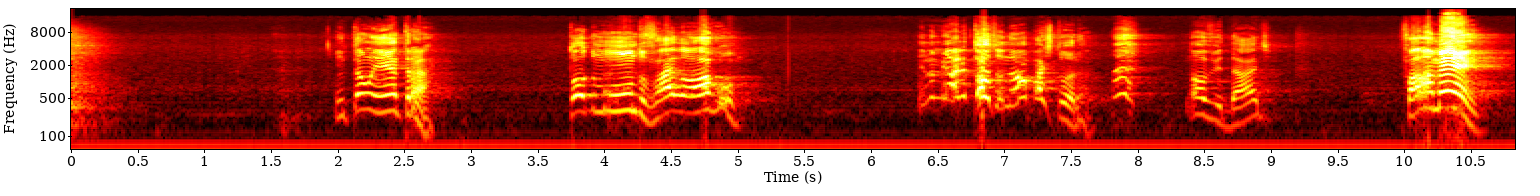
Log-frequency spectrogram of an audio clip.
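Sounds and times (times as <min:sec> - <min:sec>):
door shutting with a sharp thud: 0:00.0 - 0:00.4
quiet low room hum: 0:00.0 - 0:10.8
speech: 0:02.0 - 0:02.8, 0:03.7 - 0:05.1, 0:06.6 - 0:07.7, 0:08.4 - 0:09.1, 0:10.0 - 0:10.7.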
